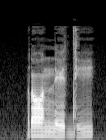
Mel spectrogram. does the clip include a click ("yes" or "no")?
no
